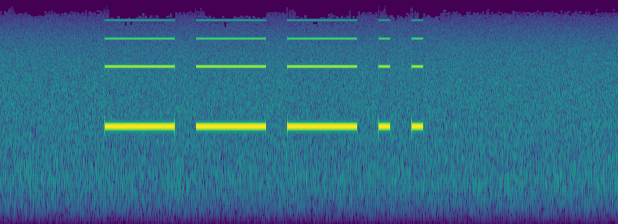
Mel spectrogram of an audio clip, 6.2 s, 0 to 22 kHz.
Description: Beep code, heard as beeps from a small speaker, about 2150 Hz. 3 long, 2 short.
